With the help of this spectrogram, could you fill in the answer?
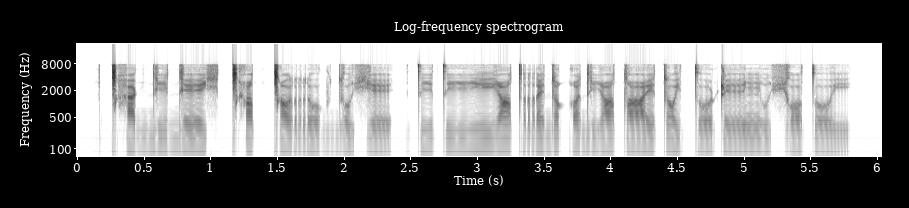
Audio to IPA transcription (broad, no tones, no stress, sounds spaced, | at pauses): ǀʰ a ɡ d i d eː ç ǀʰ i tˤ ǀ ɔ r o ɡ d o ç e | t̪ i t̪ iː j iː tˤ r ɪ d u qʷ e d iː tˤ eː t ɔ j t̪ o ʈ ɪː ɲ u ç ɔ t̪ o j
